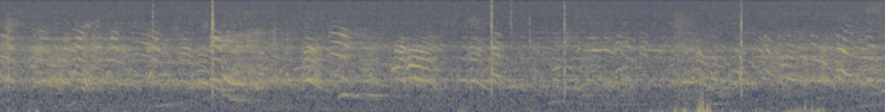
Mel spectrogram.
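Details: Village gulls flying over a village in the Ortegal area until nightfall: many overlapping harsh, downslurred calls repeated throughout, several birds at once, with scattered clicks and a low rumbling background.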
